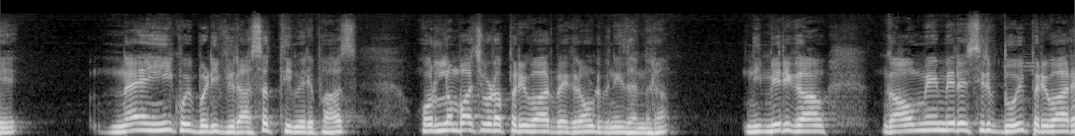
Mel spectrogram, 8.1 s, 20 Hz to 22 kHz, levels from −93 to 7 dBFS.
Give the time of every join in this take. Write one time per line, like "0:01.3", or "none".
none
